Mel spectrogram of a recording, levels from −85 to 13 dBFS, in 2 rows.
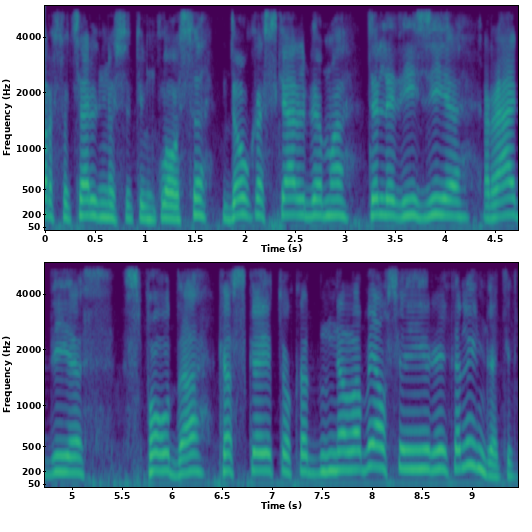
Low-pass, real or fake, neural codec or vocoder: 5.4 kHz; fake; codec, 16 kHz, 8 kbps, FunCodec, trained on LibriTTS, 25 frames a second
